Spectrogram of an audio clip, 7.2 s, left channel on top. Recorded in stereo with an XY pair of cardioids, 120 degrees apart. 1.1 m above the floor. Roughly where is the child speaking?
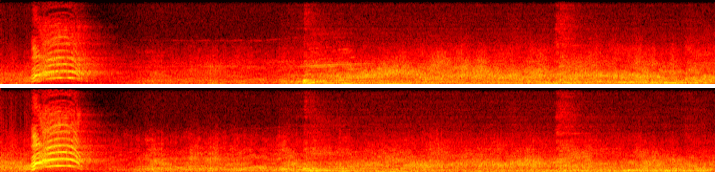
Ahead left.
